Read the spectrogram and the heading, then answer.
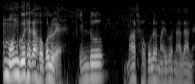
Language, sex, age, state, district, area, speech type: Assamese, male, 60+, Assam, Dhemaji, rural, spontaneous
